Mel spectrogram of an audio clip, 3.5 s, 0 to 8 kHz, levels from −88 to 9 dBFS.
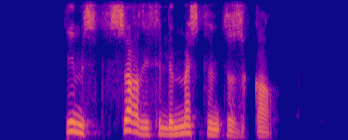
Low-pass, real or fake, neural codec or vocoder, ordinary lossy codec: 7.2 kHz; real; none; Opus, 24 kbps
